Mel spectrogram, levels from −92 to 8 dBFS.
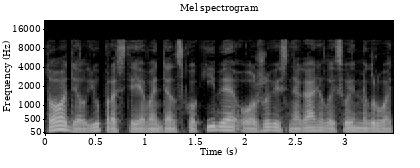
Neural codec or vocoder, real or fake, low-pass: none; real; 10.8 kHz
